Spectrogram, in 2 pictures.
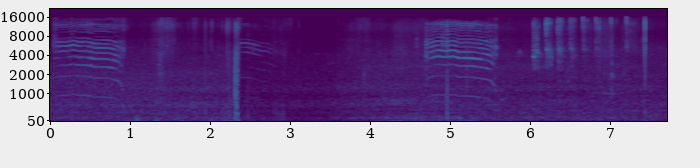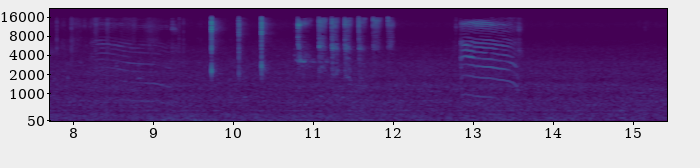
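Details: Domestic kittens with their mother cat during weaning, demanding milk: repeated high, thin mews that rise and fall in pitch, several in close succession across the recording, with scattered clicking and tapping sounds between calls.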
